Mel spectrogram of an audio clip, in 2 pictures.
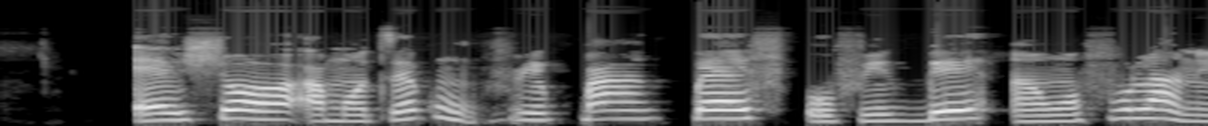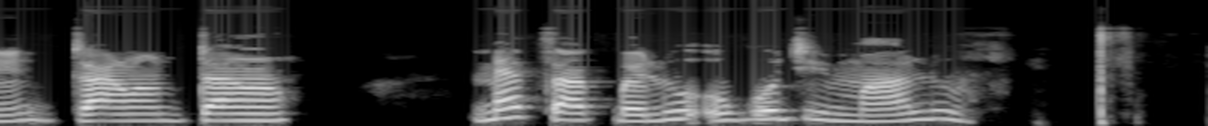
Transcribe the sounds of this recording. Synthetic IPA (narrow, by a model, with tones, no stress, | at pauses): ɛ˧˨ʃɔ˦a̰˨mɔ̃˨tɛ˨˦kũ˦˨fĩ˧k͡pa˦ŋ̩˦k͡pɛ˦fo˦˨fĩ˨˧ɡ͡be˦a˦˨w̃ɔ̃˧fũ˦la˦˨nĩ˨˦da˧ɾ̃ã˧da˧ɾ̃ã˧ | mɛ˦ta˧k͡pɛ˨lu˨˦ʔo˧ɡo˦d͡ʒi˦˨mã˨˦lu˦˨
